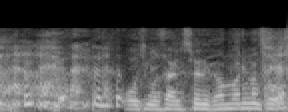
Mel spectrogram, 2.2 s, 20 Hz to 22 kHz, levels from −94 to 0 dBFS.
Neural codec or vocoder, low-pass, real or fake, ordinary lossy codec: codec, 16 kHz, 2 kbps, FreqCodec, larger model; none; fake; none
